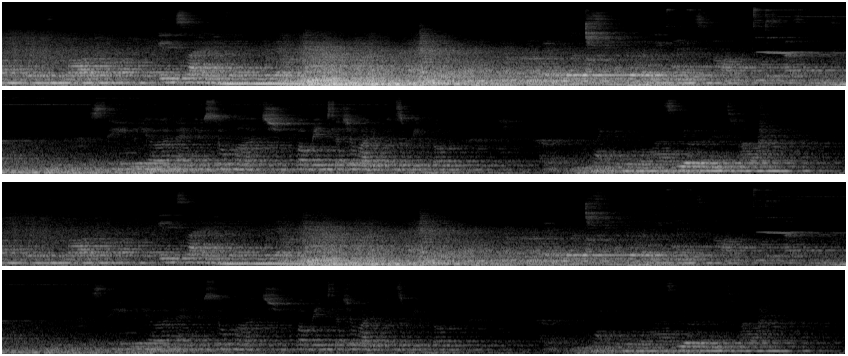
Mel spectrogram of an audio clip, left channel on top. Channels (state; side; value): quieter; right; 7.2 dB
